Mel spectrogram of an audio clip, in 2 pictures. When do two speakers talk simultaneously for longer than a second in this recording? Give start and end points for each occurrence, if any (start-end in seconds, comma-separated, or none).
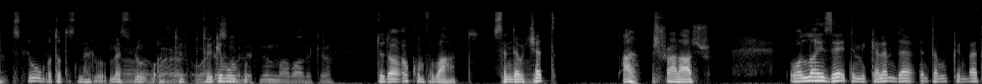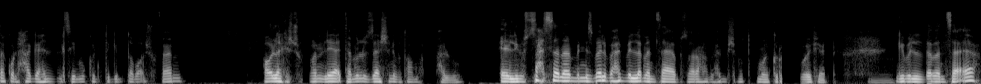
1.2-2.5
